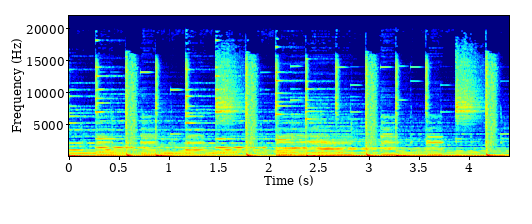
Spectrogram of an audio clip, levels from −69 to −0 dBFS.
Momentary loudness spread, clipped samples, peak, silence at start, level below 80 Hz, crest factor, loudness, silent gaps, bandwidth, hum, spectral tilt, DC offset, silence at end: 2 LU; under 0.1%; 0 dBFS; 0 s; -20 dBFS; 14 dB; -15 LUFS; none; over 20 kHz; none; -4 dB/octave; under 0.1%; 0 s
